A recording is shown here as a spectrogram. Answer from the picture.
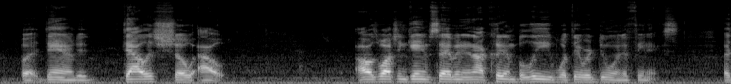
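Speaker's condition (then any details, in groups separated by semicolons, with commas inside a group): No condition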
